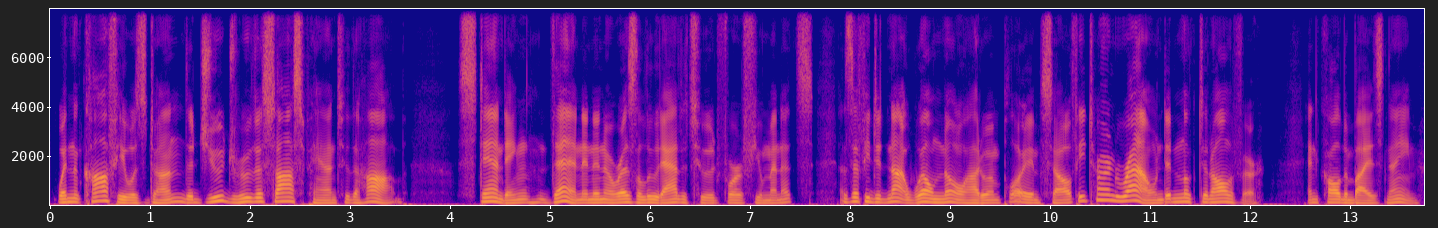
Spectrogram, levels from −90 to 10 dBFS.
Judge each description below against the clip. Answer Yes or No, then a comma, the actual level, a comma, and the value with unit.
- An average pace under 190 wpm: No, fast, 205 wpm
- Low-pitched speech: Yes, low, 130 Hz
